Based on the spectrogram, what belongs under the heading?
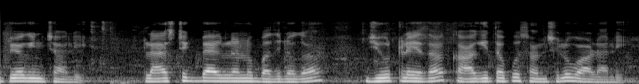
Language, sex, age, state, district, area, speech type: Telugu, male, 18-30, Telangana, Mulugu, urban, spontaneous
